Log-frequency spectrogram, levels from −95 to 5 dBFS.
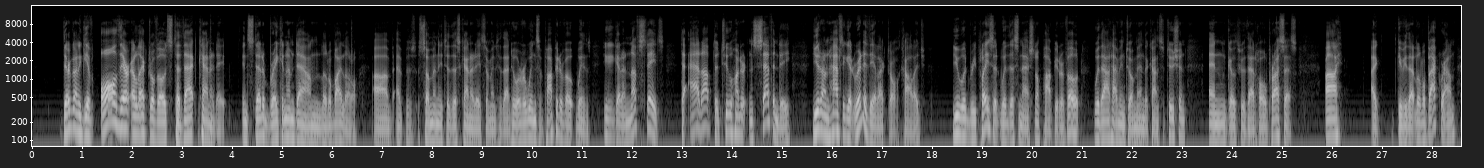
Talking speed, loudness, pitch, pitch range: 175 wpm, -28 LUFS, 90 Hz, 70-105 Hz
